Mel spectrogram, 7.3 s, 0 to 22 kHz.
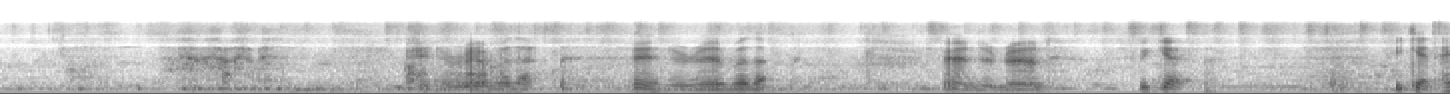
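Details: An 18-month-old male German Shorthaired Pointer, fond of his squeaky ball, gives a string of drawn-out, falling whines and yodel-like groans when asked for a demonstration.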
